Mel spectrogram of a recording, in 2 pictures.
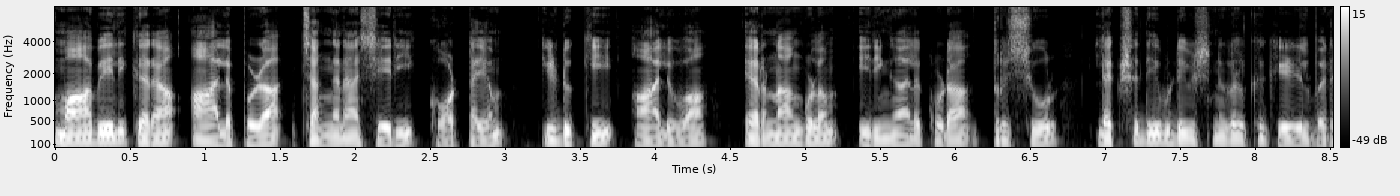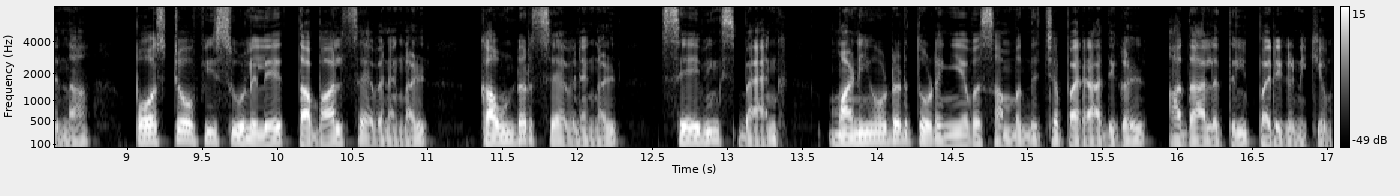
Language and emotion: Malayalam, neutral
